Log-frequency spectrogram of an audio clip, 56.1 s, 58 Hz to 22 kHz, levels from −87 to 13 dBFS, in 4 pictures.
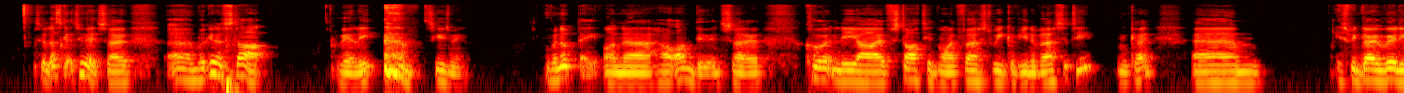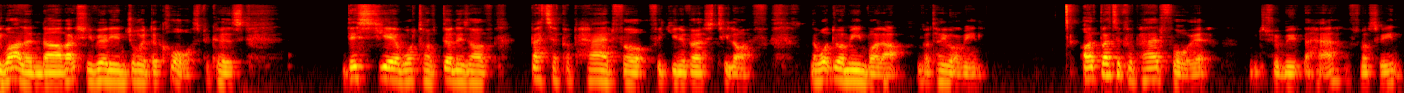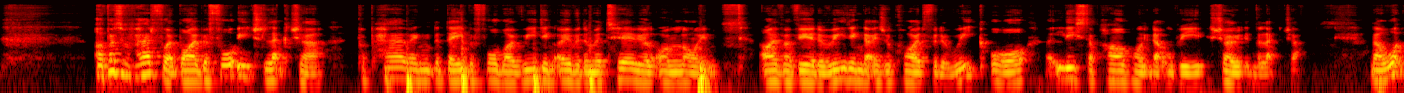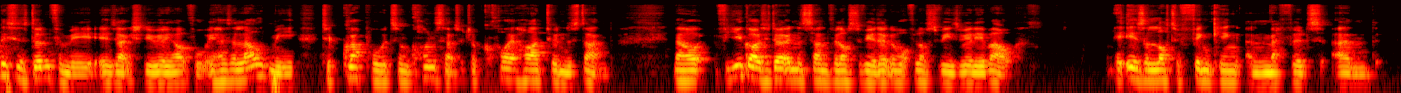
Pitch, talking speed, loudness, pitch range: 120 Hz, 190 wpm, -24 LUFS, 110-135 Hz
